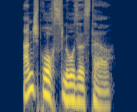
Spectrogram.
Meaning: inflection of anspruchslos: 1. strong/mixed nominative masculine singular superlative degree 2. strong genitive/dative feminine singular superlative degree 3. strong genitive plural superlative degree
- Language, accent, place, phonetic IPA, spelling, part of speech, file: German, Germany, Berlin, [ˈanʃpʁʊxsˌloːzəstɐ], anspruchslosester, adjective, De-anspruchslosester.ogg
